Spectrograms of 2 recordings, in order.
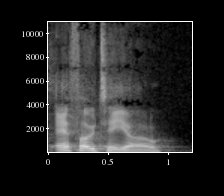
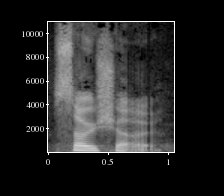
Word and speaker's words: Fotososho: It is spelt I.am photo.social. And so it's FOTOSOSHO. – Photo. So F-O, wait. So. – It's like so-so, but with an H after the second S. Yeah. – So-sho.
